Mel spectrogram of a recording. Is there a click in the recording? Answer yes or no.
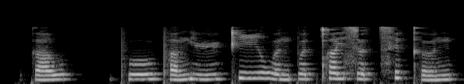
no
